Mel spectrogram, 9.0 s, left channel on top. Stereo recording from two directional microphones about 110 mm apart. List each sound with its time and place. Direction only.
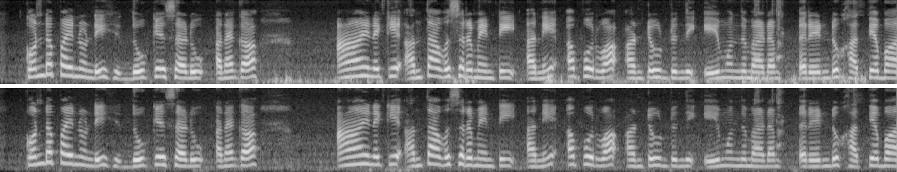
0.3 s a woman's voice: 30° left (ahead or behind)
